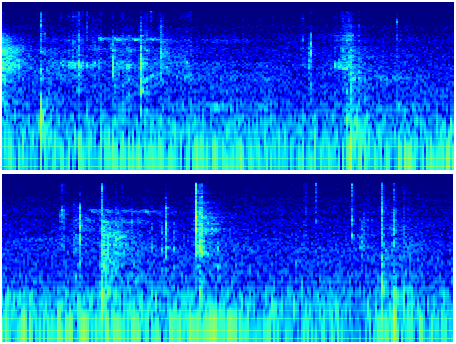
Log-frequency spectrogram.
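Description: A metal blade shaves and cuts slices from a dry, solid cream Imperial Leather soap bar held in hand. The result is a series of quiet, crisp, bright scraping crackles and sharp clicks that stop dead with no ring, over a faint low hum.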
